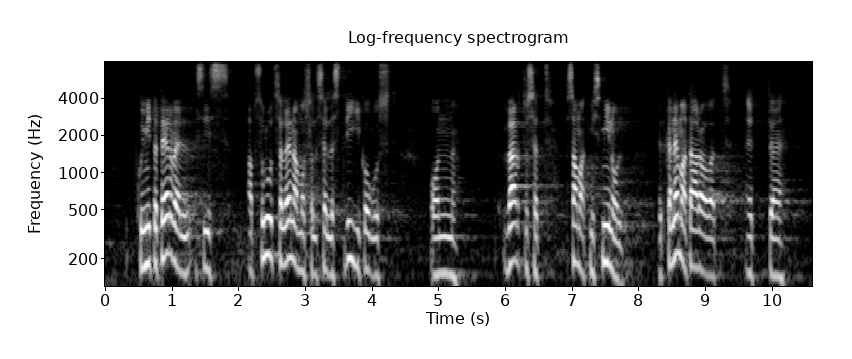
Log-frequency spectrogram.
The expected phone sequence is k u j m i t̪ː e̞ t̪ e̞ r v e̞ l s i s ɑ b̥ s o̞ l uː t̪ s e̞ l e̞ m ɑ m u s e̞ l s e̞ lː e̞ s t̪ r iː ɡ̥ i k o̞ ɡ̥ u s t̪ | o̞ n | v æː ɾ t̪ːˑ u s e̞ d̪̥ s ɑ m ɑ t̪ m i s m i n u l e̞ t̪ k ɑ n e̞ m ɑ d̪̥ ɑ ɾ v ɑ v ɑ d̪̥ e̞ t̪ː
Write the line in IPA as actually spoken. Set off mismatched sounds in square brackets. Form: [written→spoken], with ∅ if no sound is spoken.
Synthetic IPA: k u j m i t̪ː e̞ t̪ e̞ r v e̞ l s i s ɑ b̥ s o̞ l uː t̪ s e̞ l e̞ [m→n] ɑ m u s e̞ l s e̞ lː e̞ s t̪ r iː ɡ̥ i k o̞ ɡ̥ u s t̪ | o̞ n | v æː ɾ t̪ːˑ u s e̞ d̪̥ s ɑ m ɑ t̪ m i s m i n u l e̞ t̪ k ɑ n e̞ m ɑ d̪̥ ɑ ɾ v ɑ v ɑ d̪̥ e̞ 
